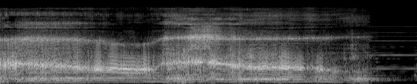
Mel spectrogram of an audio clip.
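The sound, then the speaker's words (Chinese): A loud, drawn-out roar lasting several seconds, rough and raspy with a wavering pitch, then cutting off abruptly; it sounds like a human voice imitating a lion. “狮子实在没招了，只好盯着马斌先生的眼睛，张大嘴巴，吼出生平最响亮的声音。”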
